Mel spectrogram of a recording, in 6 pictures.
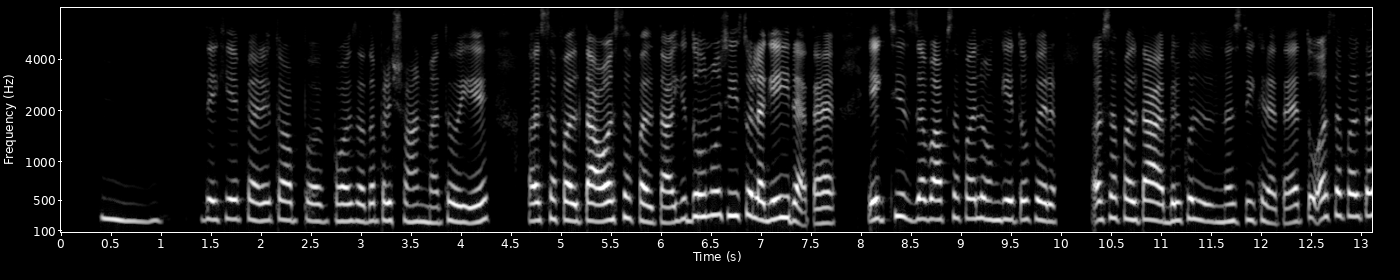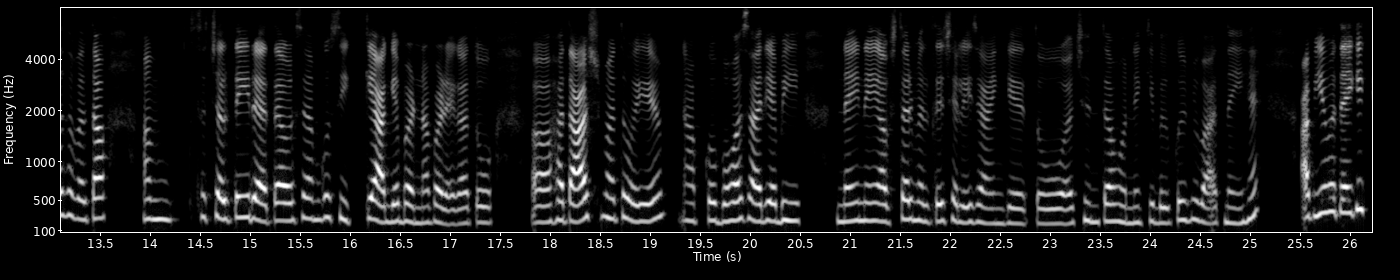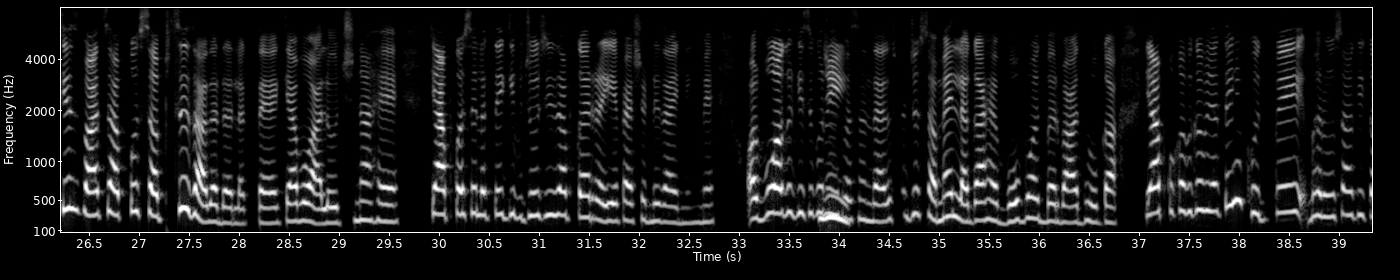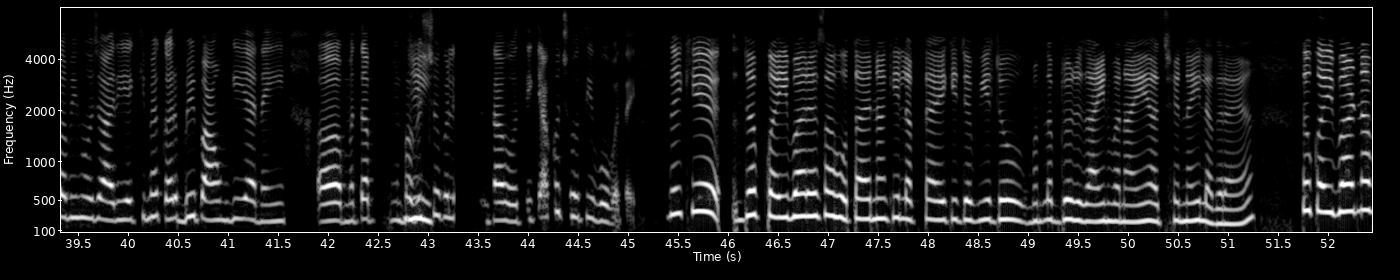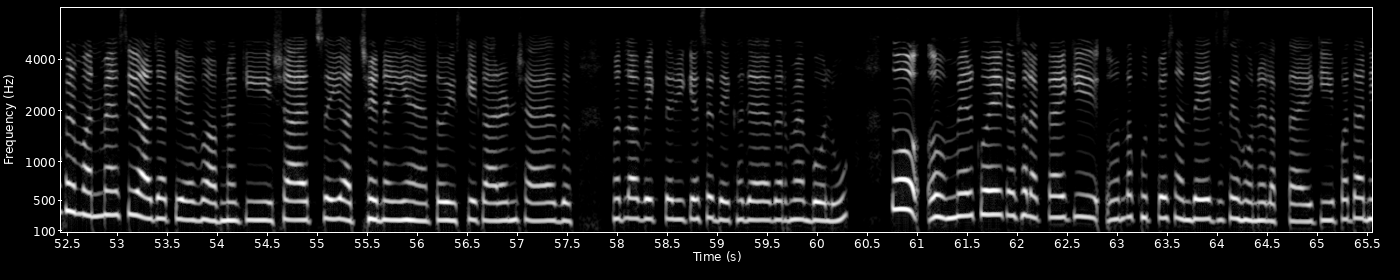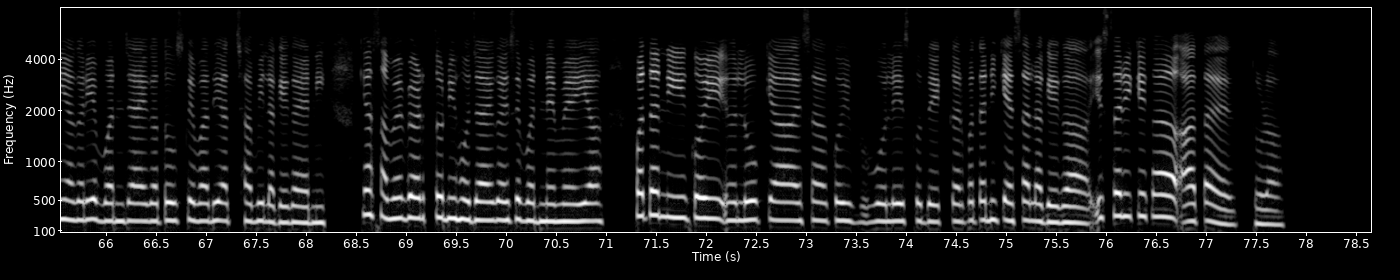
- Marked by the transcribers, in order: in English: "फ़ैशन डिजाइनिंग"
- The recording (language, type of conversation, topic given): Hindi, advice, असफलता का डर और आत्म-संदेह
- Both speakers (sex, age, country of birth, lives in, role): female, 20-24, India, India, user; female, 45-49, India, India, advisor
